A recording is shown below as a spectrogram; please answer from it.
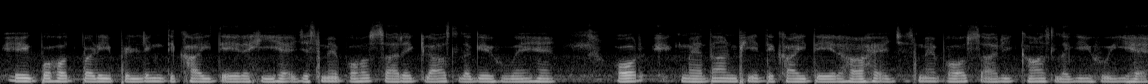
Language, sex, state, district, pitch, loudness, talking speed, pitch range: Hindi, male, Jharkhand, Jamtara, 135 Hz, -28 LUFS, 155 wpm, 130-140 Hz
